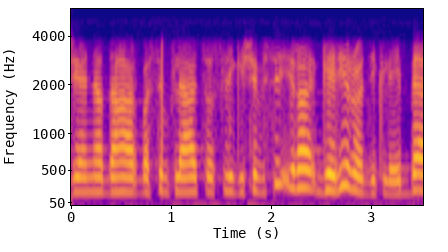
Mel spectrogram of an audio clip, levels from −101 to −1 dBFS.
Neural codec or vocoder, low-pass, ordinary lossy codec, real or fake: none; 5.4 kHz; AAC, 48 kbps; real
